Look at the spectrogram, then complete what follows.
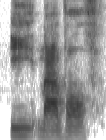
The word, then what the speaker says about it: Imavov: One of the holes Imavov has got is the wrestling, and it's a Imavov. There we go. Dude, I'm shit with pronouncing names.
